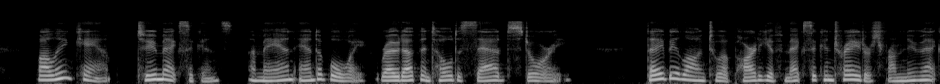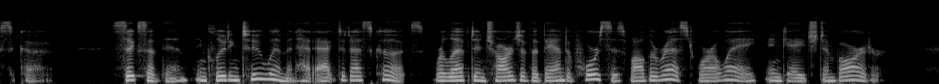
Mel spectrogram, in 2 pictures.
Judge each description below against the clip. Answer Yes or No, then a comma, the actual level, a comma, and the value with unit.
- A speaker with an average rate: Yes, average, 175 wpm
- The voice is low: No, medium, 185 Hz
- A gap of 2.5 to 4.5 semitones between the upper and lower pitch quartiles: Yes, average, 3.6 semitones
